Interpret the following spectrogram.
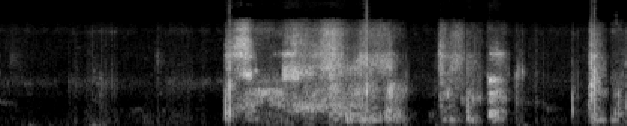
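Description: A man's voice muttering and whispering under his breath: a quiet first second and a half, then about a second of loud breathy whispering, a few short murmured fragments, and one sharp click just before the end.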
